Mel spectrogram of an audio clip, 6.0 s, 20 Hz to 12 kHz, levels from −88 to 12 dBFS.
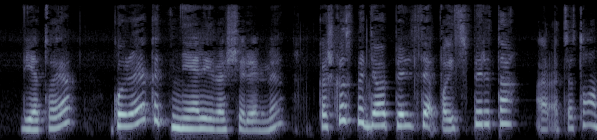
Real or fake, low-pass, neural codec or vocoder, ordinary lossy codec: real; 10.8 kHz; none; MP3, 48 kbps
